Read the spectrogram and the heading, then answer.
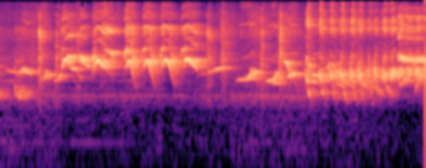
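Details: Pancingan lure song of a white-rumped shama: sweet rising whistles lead into a rapid sequence of sharp, downward-sliding notes, ending in a thick, buzzy, twittering stretch.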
